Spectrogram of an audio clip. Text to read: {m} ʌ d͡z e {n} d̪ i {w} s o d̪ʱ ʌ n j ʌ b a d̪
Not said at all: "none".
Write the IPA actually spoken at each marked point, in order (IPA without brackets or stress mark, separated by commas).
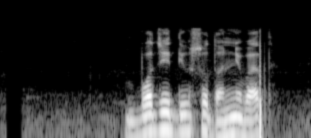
b, none, w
